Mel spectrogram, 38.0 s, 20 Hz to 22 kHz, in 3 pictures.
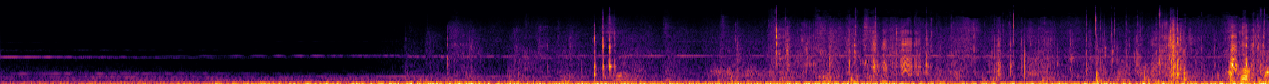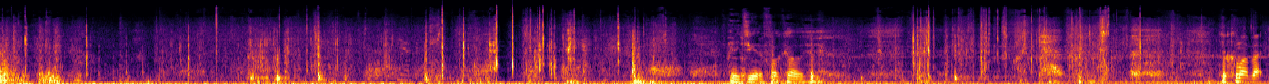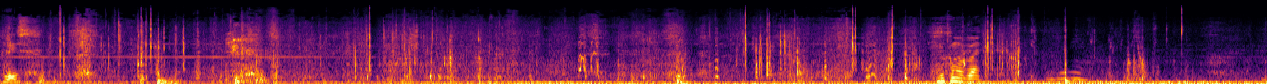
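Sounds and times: low rumble on microphone: 0.0s - 38.0s.

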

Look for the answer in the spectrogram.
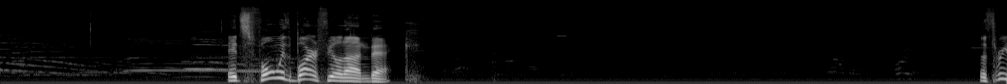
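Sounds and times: faint low hum: 0.0s - 10.0s
announcer speaking: 1.3s - 4.0s, 9.8s - 10.0s.

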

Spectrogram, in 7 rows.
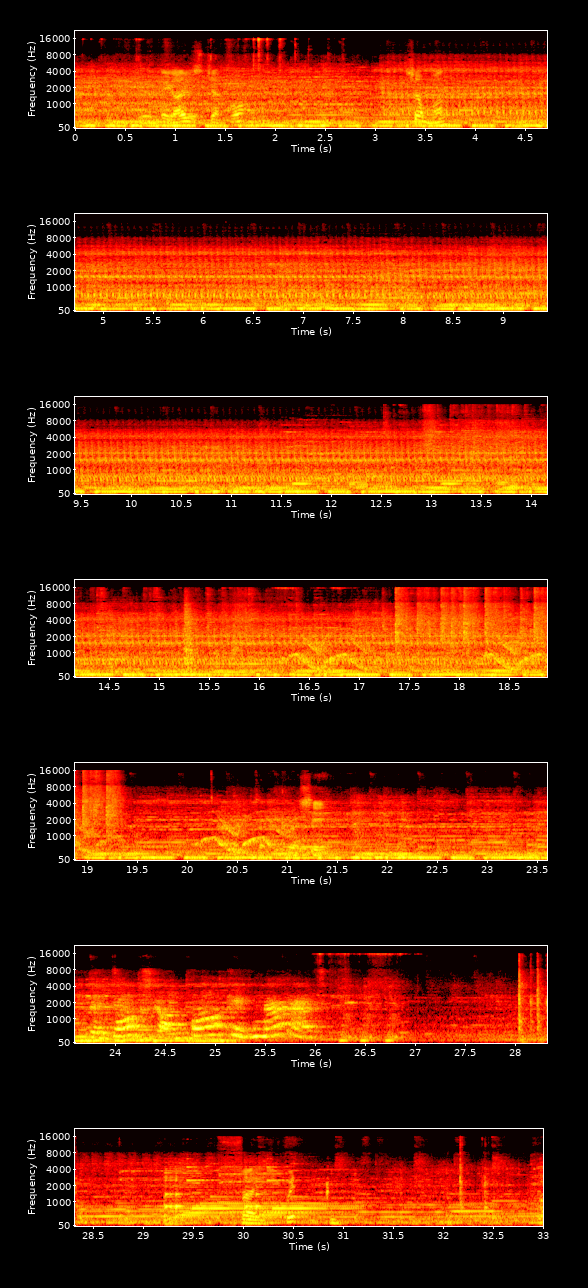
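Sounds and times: fruit machine electronic music: 0.0s - 23.7s.

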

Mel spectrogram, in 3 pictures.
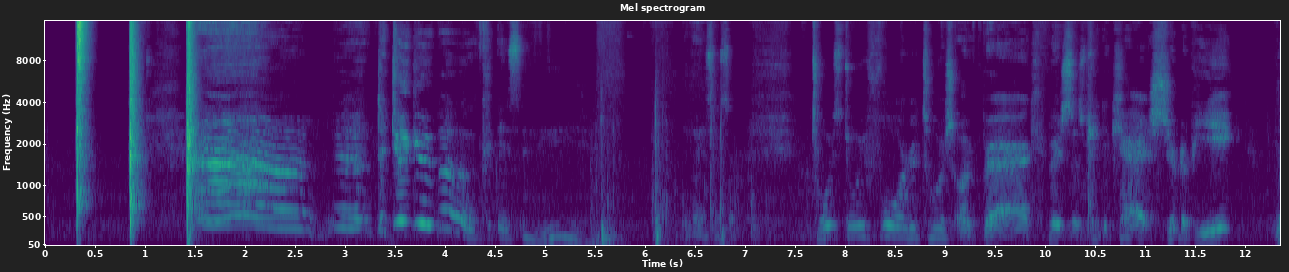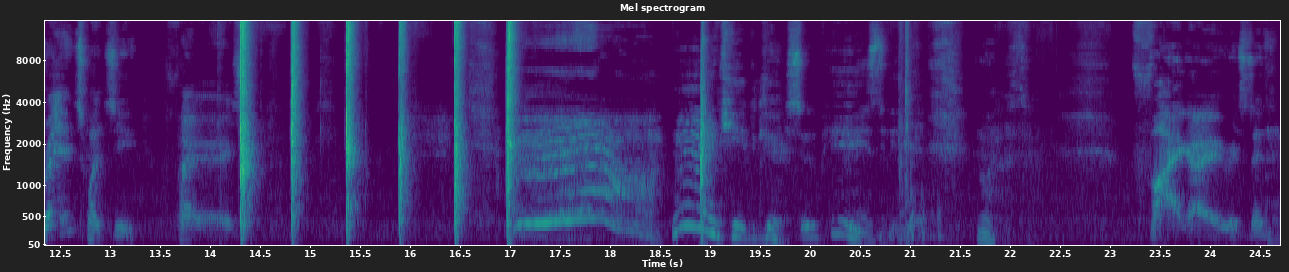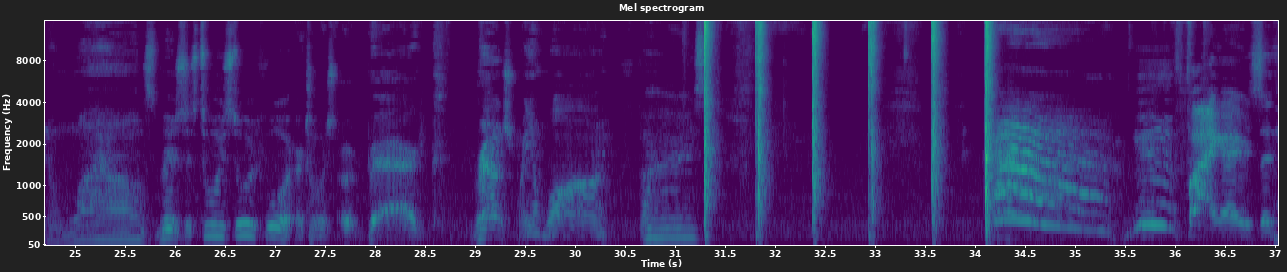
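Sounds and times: toys smacking together: 0.3s - 1.7s, 14.3s - 17.2s, 31.3s - 34.4s.

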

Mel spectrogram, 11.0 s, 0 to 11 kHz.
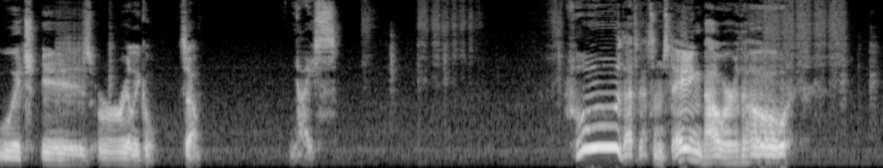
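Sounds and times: tissue rubbing against skin: 4.6s - 6.1s, 9.4s - 10.7s.

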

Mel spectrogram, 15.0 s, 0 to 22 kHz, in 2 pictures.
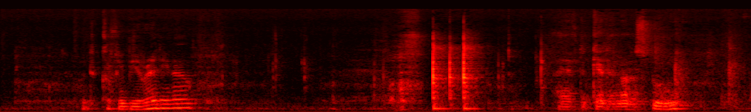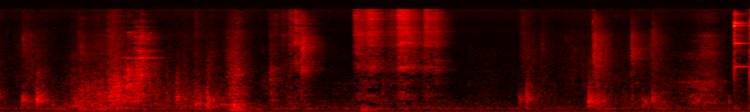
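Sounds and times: cutlery and dishes clinking: 8.7s - 9.2s, 10.3s - 12.1s.

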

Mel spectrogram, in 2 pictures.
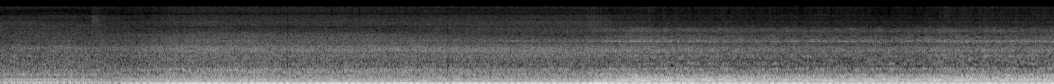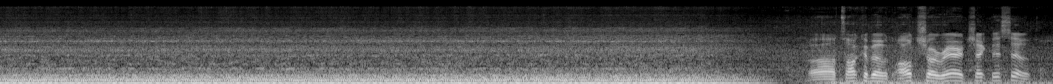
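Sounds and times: diesel engine idling: 0.0s - 21.0s
faint high whine: 0.0s - 21.0s.

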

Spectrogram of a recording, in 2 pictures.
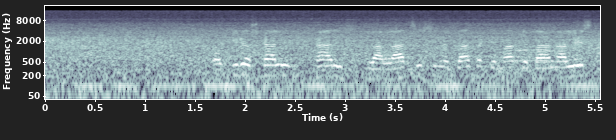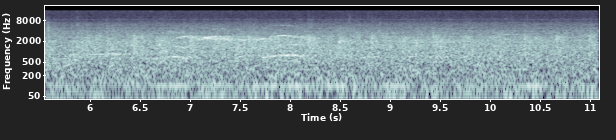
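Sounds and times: audience applauding: 1.9s - 11.0s.

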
